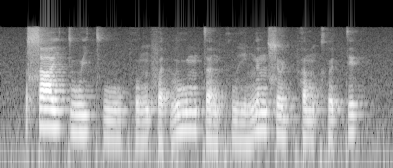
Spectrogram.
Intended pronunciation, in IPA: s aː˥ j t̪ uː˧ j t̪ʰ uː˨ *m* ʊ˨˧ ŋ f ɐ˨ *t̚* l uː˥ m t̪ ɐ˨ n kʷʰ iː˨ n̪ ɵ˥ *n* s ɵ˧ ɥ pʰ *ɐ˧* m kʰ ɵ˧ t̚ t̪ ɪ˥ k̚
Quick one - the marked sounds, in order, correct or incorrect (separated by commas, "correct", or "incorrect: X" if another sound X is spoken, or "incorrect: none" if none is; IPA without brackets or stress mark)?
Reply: incorrect: pʰ, correct, correct, correct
